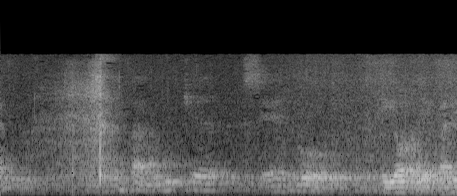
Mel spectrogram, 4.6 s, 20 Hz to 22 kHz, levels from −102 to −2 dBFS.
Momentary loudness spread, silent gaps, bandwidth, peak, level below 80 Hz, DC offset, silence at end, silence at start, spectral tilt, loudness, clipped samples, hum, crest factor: 14 LU; none; 7.4 kHz; -10 dBFS; -70 dBFS; under 0.1%; 0 s; 0 s; -4 dB/octave; -35 LUFS; under 0.1%; none; 26 dB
